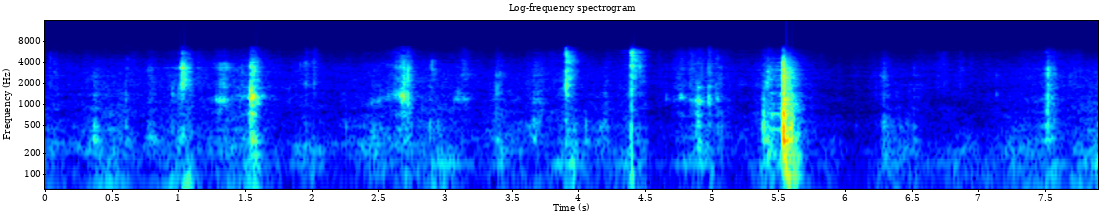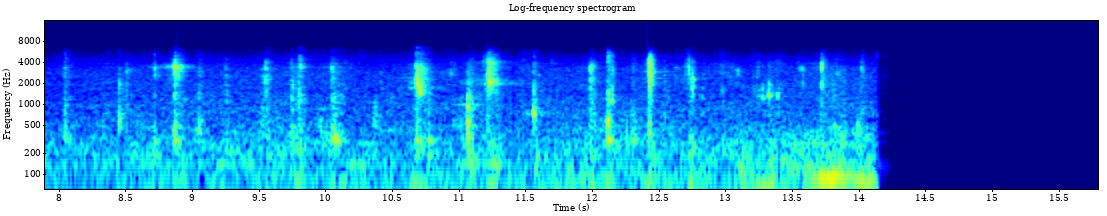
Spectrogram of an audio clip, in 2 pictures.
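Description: Close-up chewing of crispy fried pork, with irregular crisp crunches and wet mouth clicks, one crunch louder than the rest about five and a half seconds in. The sound cuts off suddenly near the end.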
